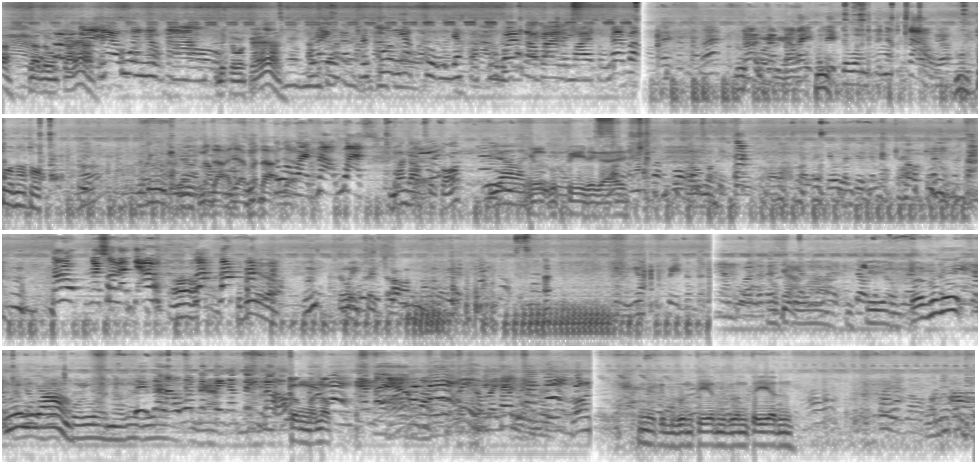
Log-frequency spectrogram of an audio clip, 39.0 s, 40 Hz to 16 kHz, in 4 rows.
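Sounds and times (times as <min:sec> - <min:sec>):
people talking over each other: 0:00.0 - 0:39.0.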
